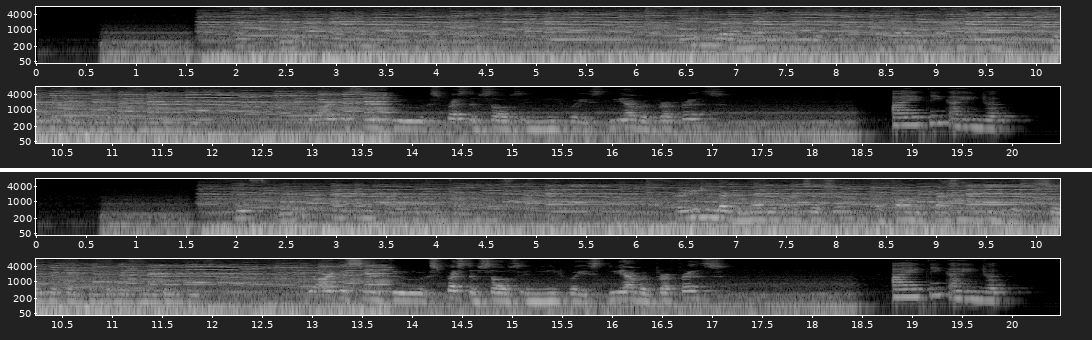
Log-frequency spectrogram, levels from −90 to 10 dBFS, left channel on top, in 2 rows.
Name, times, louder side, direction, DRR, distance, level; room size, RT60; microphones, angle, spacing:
sound 1, 0.6-18.4, equal, 20° left, 0.9 m, -39 dB
sound 2, 1.6-13.8, left 1 dB, 85° left, 0.9 m, -28 dB
voice 1, 2.4-4.6 18.8-19.8, right 3 dB, 10° right, 0.5 m, -38 dB
sound 3, 5.9-11.3, equal, 60° left, 0.6 m, -37 dB
voice 2, 6.3-11.9 12.9-17.1, right 4 dB, 75° right, 0.3 m, -33 dB
3.2 x 2.1 x 2.2 m
head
